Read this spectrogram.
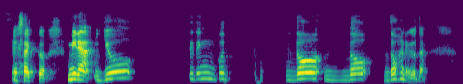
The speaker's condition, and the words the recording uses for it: Stuttering. A pesar de que de repente hay muchos días que me fluye súper bien el habla y que no tartamudeo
